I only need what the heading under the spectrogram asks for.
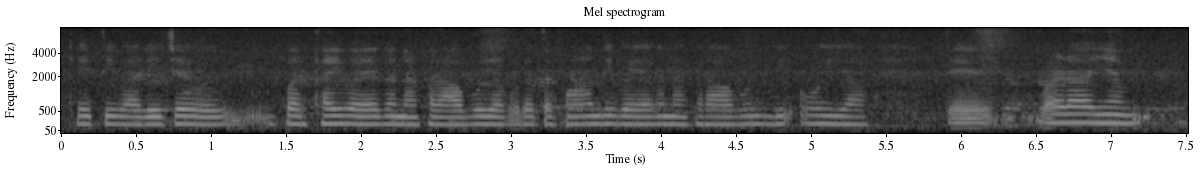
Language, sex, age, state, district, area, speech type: Dogri, female, 18-30, Jammu and Kashmir, Kathua, rural, spontaneous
